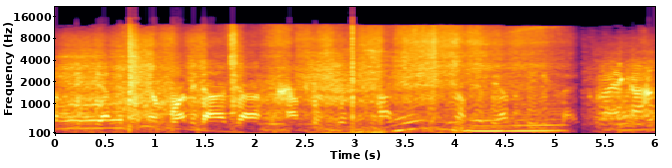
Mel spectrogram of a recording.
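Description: A hillclimb race car's engine revving hard up and down through the gears, with several sharp exhaust backfire cracks on and off the throttle. Near the end the engine holds a steady note for about a second before the sound cuts briefly.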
